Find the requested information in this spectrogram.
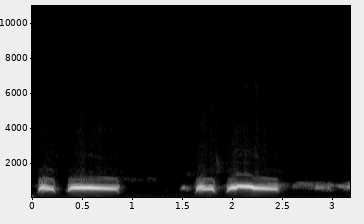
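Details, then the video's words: Caged spotted dove singing the thúc gù coo: two phrases, each a short hoot followed by a long even coo, with a faint soft trailing coo at the end. "cu gáy thúc gù"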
